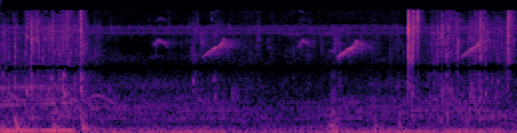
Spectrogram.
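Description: A bird giving short, high, upward-sweeping chirps, repeated about once a second, over a low steady hum that drops in level under a second in.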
